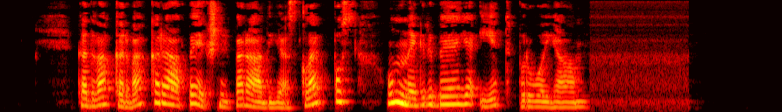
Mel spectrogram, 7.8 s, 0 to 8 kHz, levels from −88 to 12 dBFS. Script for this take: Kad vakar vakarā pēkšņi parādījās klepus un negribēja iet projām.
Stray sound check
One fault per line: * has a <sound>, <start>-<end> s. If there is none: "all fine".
all fine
